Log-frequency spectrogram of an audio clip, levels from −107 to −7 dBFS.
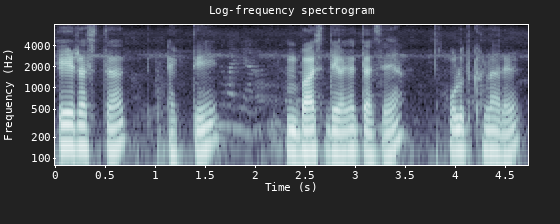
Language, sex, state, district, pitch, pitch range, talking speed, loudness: Bengali, male, Tripura, West Tripura, 125 Hz, 120-145 Hz, 100 wpm, -24 LUFS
